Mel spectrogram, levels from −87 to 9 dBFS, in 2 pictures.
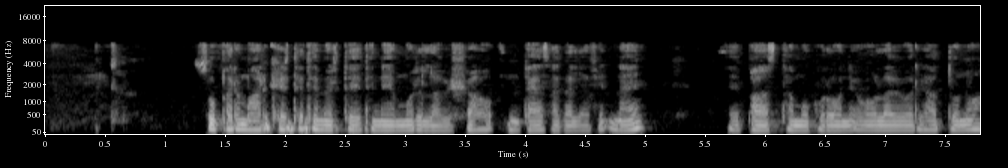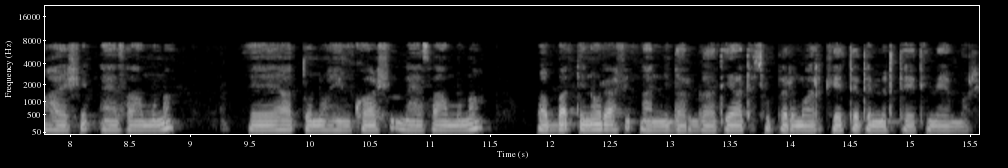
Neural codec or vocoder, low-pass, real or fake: none; 7.2 kHz; real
